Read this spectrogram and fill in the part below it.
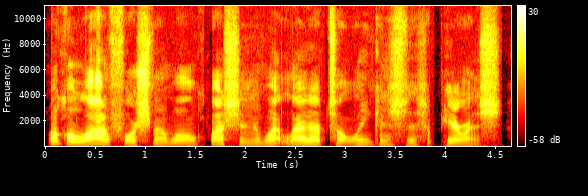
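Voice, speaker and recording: A woman's voice: lowish voice, normal speed, fairly bright tone, clean tone, dry recording, low-quality recording. A woman voicing a precocious small girl who talks in a formal, pedantic way. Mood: tired, matter-of-fact. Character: precocious, formal four-year-old genius girl.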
